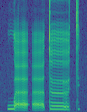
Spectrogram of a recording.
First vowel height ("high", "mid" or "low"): low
